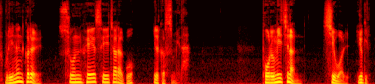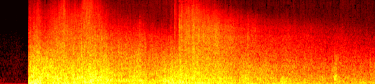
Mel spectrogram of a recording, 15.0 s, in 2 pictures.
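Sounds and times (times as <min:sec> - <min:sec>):
speech: 0:00.1 - 0:03.8, 0:05.3 - 0:07.5
thunder: 0:08.1 - 0:14.9.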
